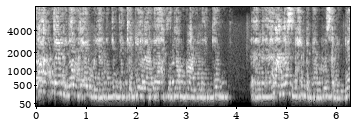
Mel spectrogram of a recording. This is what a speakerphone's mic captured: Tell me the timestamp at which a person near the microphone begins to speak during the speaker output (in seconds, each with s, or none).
none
